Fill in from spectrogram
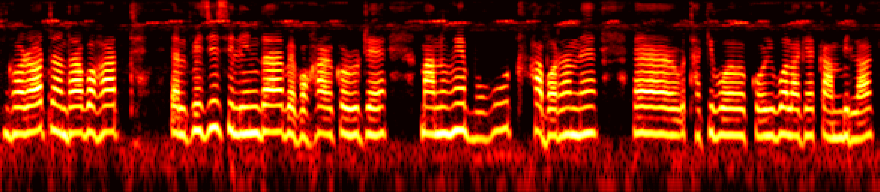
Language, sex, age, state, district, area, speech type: Assamese, female, 45-60, Assam, Morigaon, rural, spontaneous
